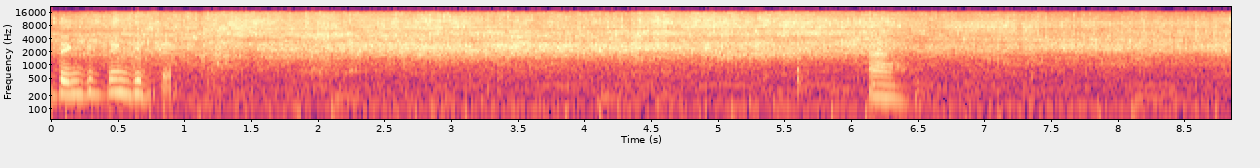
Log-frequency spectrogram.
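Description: Metal tongs clink against the pan as pieces are turned.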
